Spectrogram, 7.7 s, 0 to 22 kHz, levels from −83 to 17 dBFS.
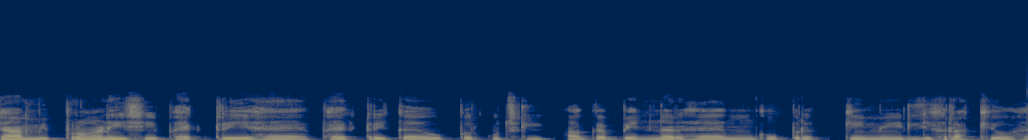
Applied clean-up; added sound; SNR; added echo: none; none; none; none.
